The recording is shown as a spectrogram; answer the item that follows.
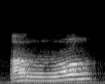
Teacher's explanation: ये रॉ को पुर करेंगे, रॉ के ऊपर ज़बर है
